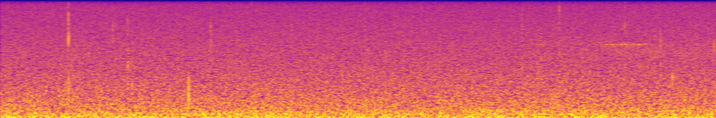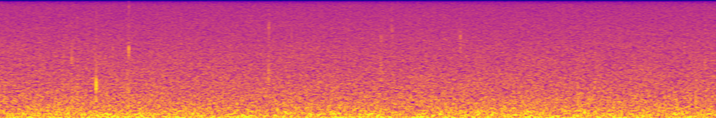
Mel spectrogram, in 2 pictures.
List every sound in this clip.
Black-throated Green Warbler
